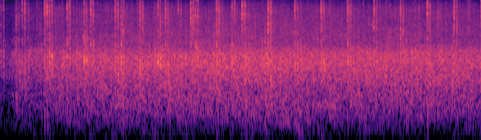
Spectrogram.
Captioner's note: applause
